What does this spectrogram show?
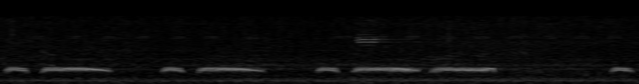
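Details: Spotted dove at a trapping site calls in soft, low coos. Each brief note leads into a drawn-out coo, repeated about four times. A single high chirp from another bird cuts in midway.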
